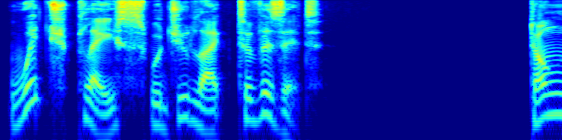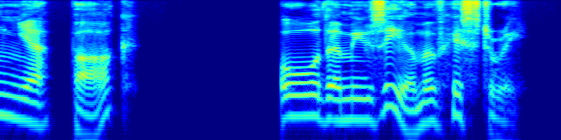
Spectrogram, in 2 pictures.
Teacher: in the sentences with a lot of choices we will use the rising intonation for the first choices then we will use the following intonation for the last choices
